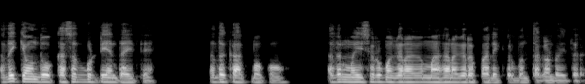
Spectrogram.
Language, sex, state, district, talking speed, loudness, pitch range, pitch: Kannada, male, Karnataka, Mysore, 90 wpm, -17 LUFS, 95-110 Hz, 105 Hz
